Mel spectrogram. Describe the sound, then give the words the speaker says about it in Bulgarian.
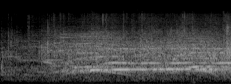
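An audience applauding during a sermon: dense, steady clapping that swells after the first half second and holds loud and even, with a faint sustained tone running underneath. “О, ако ръкопляскаш, ръкопляскаш, че.”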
